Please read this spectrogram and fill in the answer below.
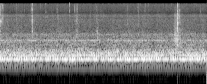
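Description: Steady background hum, with a couple of faint clicks as the clay-covered foil armature is handled.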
